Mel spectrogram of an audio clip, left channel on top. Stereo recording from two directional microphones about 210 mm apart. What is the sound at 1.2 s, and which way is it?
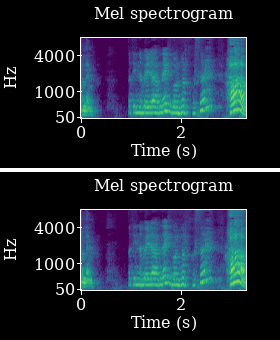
Speech, 35° left (ahead or behind).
